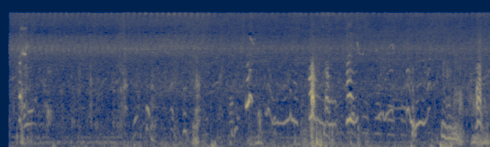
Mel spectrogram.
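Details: Medium poodle puppies playing at hunting against a lion, giving short squeaky yelps and whiny bent squeals in scattered bursts over soft growly rumbles, with several pups calling at once.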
